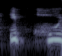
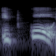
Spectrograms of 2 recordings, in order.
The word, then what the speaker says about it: 입고: 그래서 이렇게 쌍기역으로 바꿔서 입고 이렇게 발음을 하는 거고요.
